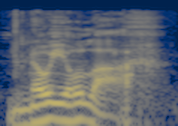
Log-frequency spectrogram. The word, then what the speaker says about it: Noyola: My name is phonetically spelled Noyola.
